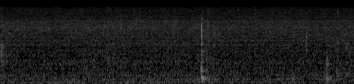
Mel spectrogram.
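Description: Shrimp sautéing in a pan for fettuccine Alfredo, a steady soft sizzle running throughout, with a couple of faint clicks from a utensil against the pan.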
